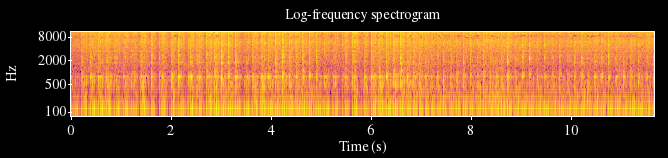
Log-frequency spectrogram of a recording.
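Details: BMW E46 318i with N42 engine: rough, lumpy idle with an uneven chuffing beat, from a misfire caused by one dead ignition coil.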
